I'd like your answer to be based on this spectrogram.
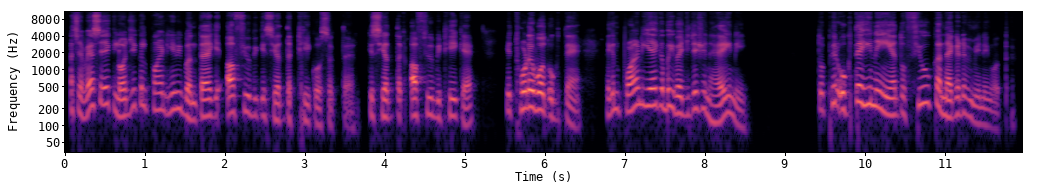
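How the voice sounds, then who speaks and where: Guy teaching a grammar class, keeps asking "clear?", dry recording. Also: fairly high pitch, sing-song, fairly quick, darkish tone, no echo. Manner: explains step by step, checks often if students follow. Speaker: English teacher. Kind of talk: online class explanation.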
